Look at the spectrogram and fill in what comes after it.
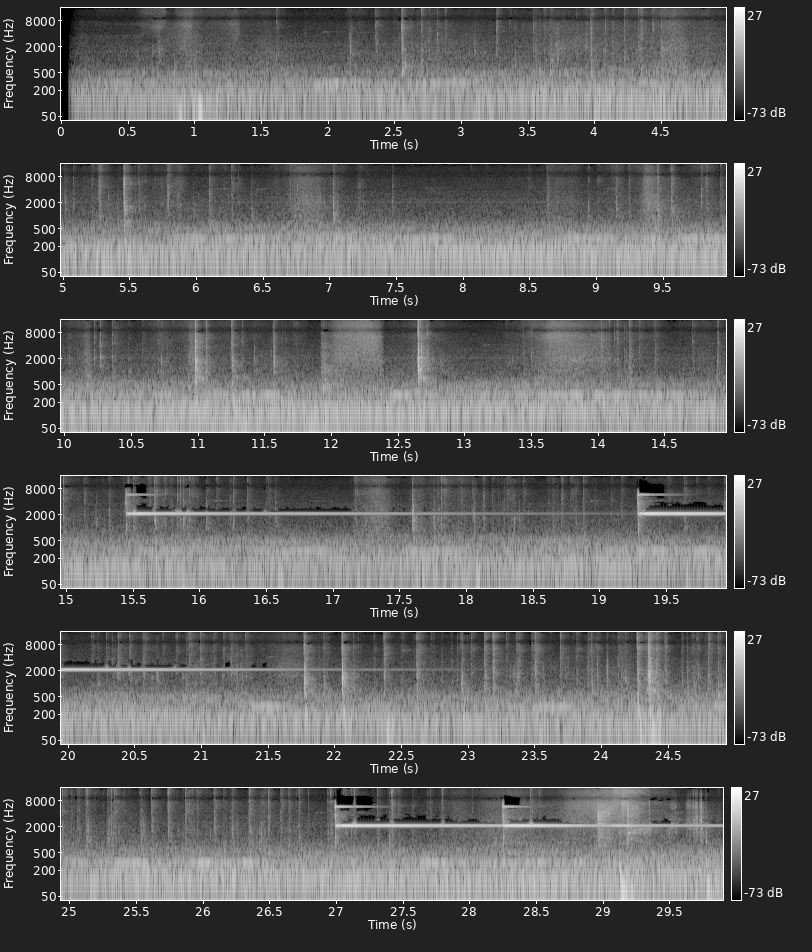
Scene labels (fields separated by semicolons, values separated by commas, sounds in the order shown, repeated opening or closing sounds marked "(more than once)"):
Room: bedroom; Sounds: keyboard typing, phone ringing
